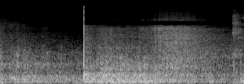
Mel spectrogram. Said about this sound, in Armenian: Սահաթաշ չէ մարտական ֆիլմից, այլ հրավառություն՝ գիշերը 1:30-ի սահմաններում, Սարյան-Պուշկին փողոցներում։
